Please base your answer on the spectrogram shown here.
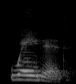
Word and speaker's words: waited: letter is to order we add an extra syllable wait waited attend attended if the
